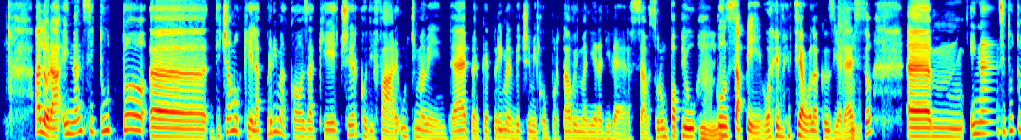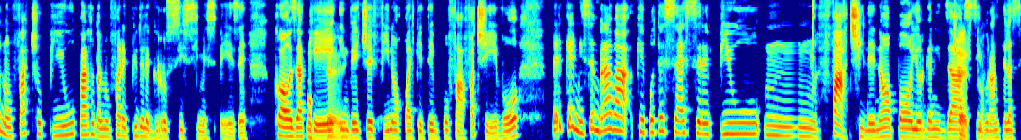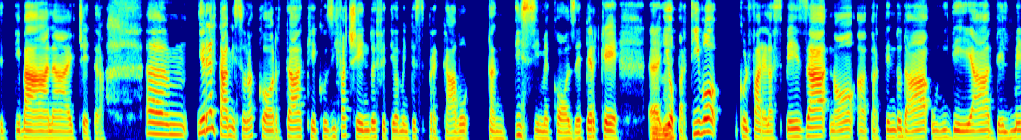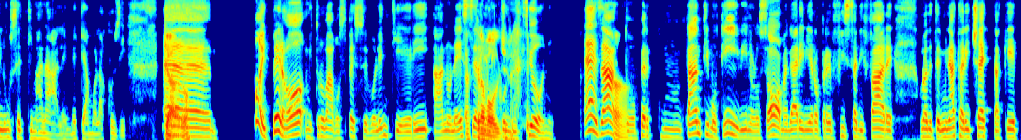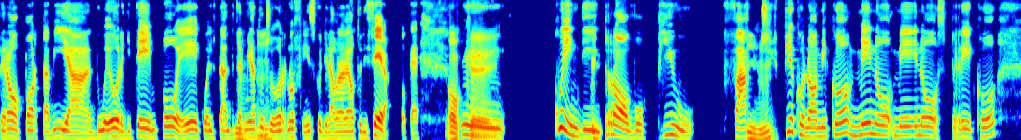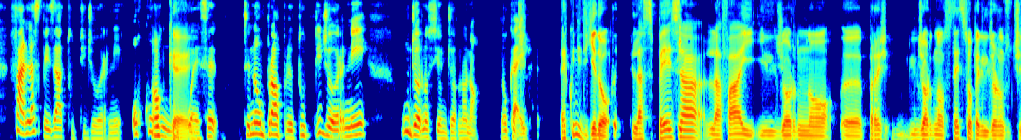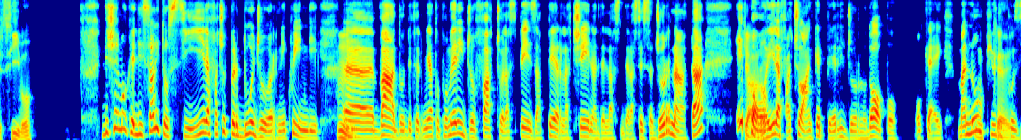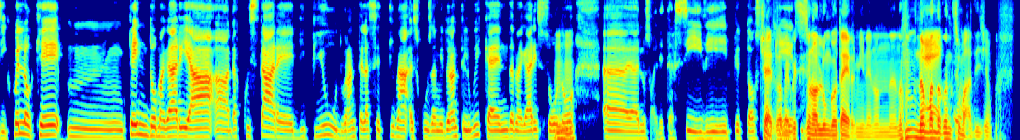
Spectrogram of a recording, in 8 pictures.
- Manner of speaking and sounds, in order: other background noise; drawn out: "ehm"; chuckle; laughing while speaking: "mettiamola"; tapping; laughing while speaking: "stravolgere"; drawn out: "mhmm"; in English: "weekend"; laughing while speaking: "non"
- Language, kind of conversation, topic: Italian, podcast, Come organizzi la dispensa per evitare sprechi alimentari?
- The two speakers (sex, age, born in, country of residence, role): female, 55-59, Italy, Italy, guest; male, 25-29, Italy, Italy, host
